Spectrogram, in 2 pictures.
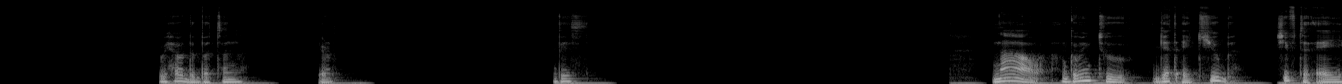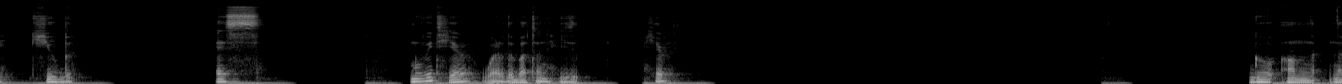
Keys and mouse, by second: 4.3 middle click, 7.5 Tab, 9.0 s, 10.5 Right, 11.2 shift+a, 15.4 s, 17.1 g, 21.1 g, 23.5 s, 25.4 a, 26.2 KP_1.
